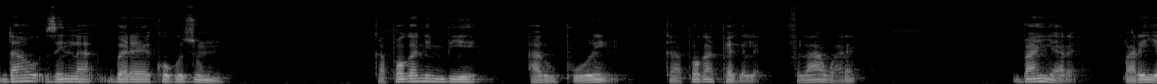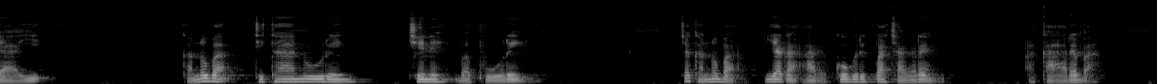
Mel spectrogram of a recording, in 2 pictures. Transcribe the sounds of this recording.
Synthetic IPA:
da˦ʊ˦zɪ˨˦n˦la̰˨ɡ͡bɛ˦ɾɛː˦ko˨ɡo˦zu˦ŋ˦ | ka˨pɔ˦ɣa˦nɪ˦m˦bi˦e˦ | a˨ɾɪ˨pʰu˨o˨ɾi˦˨ŋ | ka˨pɔ˦ɣa˦pʰɛ˨ɣɪ˨lɪ̰˨ | fɪ˨laː˦wa˨ɾɪ˦ | ba˦nja̰˨ɾɪ̰˨ | k͡pa˨ɾɪ˦jaː˨jɪ˦ | kʰa˨nʊ˦ba˨ti˦tʰaː˦nuː˦ɾĩ˦n | t͡ʃʰe˦ne˦ba˨pʰu˨o˨ɾĩ˦˨ŋ | t͡ʃɛ˦ka˨nʊ˦ba̰˨ja˦ɡa˨ʔa˨ɾɪ̰˨kʰo˦ɡɾɪ˦k͡pa˦t͡ʃa˨ɣɪ˨ɾɪ˦˨n | a̰˨kʰaː˨ɾɪ˦ba̰˨

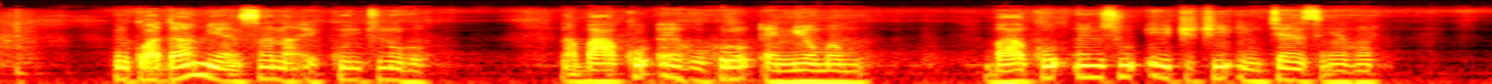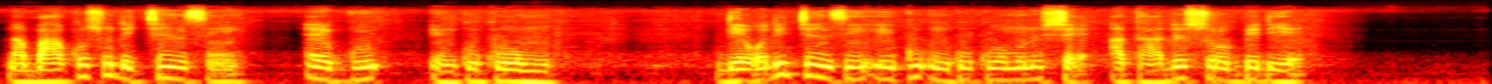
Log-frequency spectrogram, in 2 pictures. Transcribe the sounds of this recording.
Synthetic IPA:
ŋ̩˨kʰʊ˨a̰˨daː˨˦mɪ̃˨ɛ˨n̩˨sã˦nã˨ʔɛ˨kʰũ˦ntʰũ˦nʊ̃˦ɦɔ˨ | nã̰˨baː˨kʰʊ˦ʔɛ˦ɦʊ˨hʊ˦ɾʊ˦ɛ˨nɪ̃˦ɔ˦mã˨mũ˨ | baː˨kʰʊ˦n̩˦su˦e˦t͡ɕᶣi˨t͡ɕᶣi˦ɲ̩˨t͡ɕʰɛ̃˦nsɪ̃˨nɦʊ̃˦ | nã˨baː˨kʰʊ˦sʊ˦dɪ˨t͡ɕʰɛ̃˦nsɪ̰̃˨n | ɛ˦ɡu˦˨ | ŋ̩˨ku˦kʰu˦o˦mũ˦ | dɪ˨ɛ˨wɔ˨dɪ˦t͡ɕʰɛ̃˦n˨sɪ̃˨˦ʔe˦ɡu˦ŋ̩˨ku˦kʰu˦o˦mũ˦nʊ̃˦ɕɛ̰˨a˨tʰaː˨dɪ˦sʊ˦ɾʊ˦bɪ˦dɪ˨ɛ˨

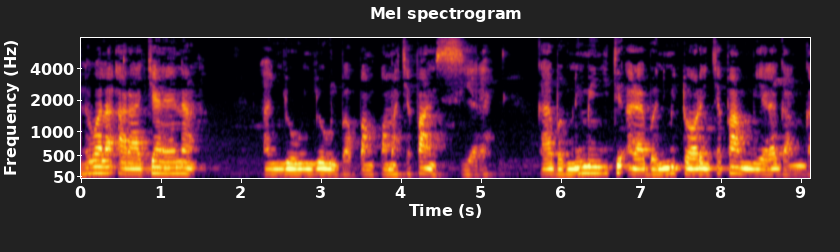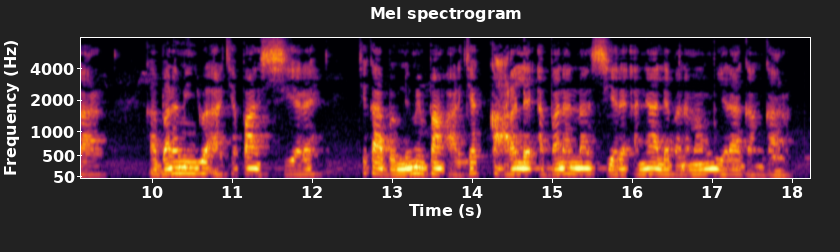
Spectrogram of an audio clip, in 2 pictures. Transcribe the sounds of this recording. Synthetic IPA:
nʊ˦ba˦la˦ʔa˨ɾa˨t͡ʃɛ˦nɛː˦na˦ | a˨ɲo˨˦ɲo˦ɣlba˨k͡pa˨ŋk͡pa˨ma˨t͡ʃɛ˦pa˦˨nsɪ˨ɛ˨ɾɛ˦ | ka˨ba˨m˨ne˦mi˦nji˦te˦ʔa˨ɾa˨ba˨ni˦mi˦tɔː˦ɾɪ˦n˨t͡ʃɛ˦pa˦˨˦jɛ˨ɾɛ˦ɡa˨ŋɡaː˨ɾɪ˨ | ka˨ba˨na˦mi˦n˦ji˦ba˦ʔa˨ɾɪ˨t͡ʃɛ˦pa˦˨nsɪ˨ɛ˨ɾɛ˦ | t͡ʃɛ˦ka˨ba˨m˨ne˦mɪ˦mpa˦ŋʔa̰˨ɾɪ˨t͡ʃɛ˦kaː˨ɾɪ˦lɛ˦ʔa˨ba˨na˦na˦nsɪ˨ɛ˨ɾɛ˦ʔa˨nɪ˦a˦lɛ˦ba˨na˨ma˦jɛ˨ɾa˦ɡa˨ŋɡaː˨ɾɪ˨

